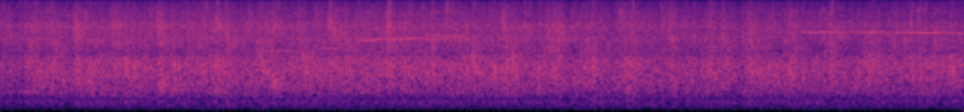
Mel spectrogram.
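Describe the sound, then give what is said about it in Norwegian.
A church audience gives a visiting team of men who serve Jesus sustained applause, a dense, steady wash of many hands clapping at even loudness for several seconds, with no speech over it. “Gi dem en skikkelig klapp.”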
